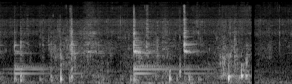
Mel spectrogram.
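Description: Chicken dum biryani mixture, Bhimavaram style, being stirred in a pot: repeated close scraping and clanking strokes of a spoon against metal over a faint sizzle, in an uneven rhythm.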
